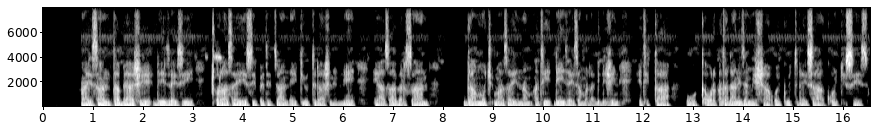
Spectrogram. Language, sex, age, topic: Gamo, male, 18-24, government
